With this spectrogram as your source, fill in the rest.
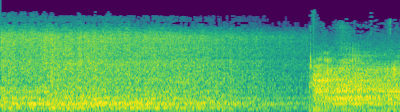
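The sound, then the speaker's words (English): A steady, broad roar of race car engines circling a track during qualifying on a beautiful day in Midvale, Ohio, dipping slightly before surging abruptly louder near the end; no one speaks. “And if you hear some noise in the background, we're sitting up here on a beautiful day in Midvale, Ohio. Uh, there's some qualifying still going on.”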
